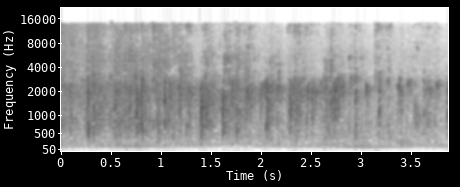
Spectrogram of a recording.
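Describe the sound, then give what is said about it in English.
An audience at a church service claps together as a clap of praise to God, a steady, dense burst of applause, many hands overlapping into a bright, continuous patter that holds at an even loudness throughout. “Why don't you give God a clap of praise right now?”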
